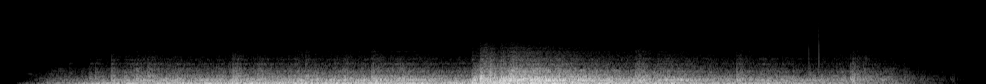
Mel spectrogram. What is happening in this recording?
Thunder Roll
Recorded AKG 401 using sheet of metal edited in audition with various filters.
